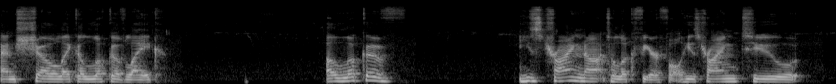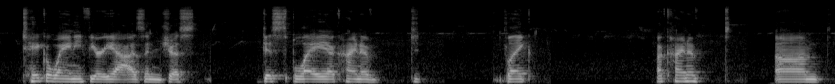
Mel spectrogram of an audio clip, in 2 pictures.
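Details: Player who says he stutters and that his stutter is bad right now; stuttering.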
